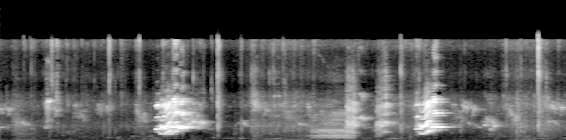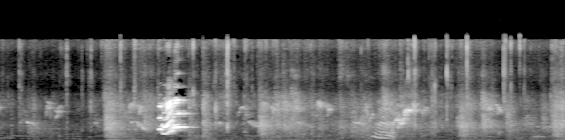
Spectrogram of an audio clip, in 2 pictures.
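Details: Sun conure from a breeding pair with three chicks eating sunflower seeds gives three loud, shrill, rasping screeches a few seconds apart, with soft chatter, faint chirps and light rustling between them.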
